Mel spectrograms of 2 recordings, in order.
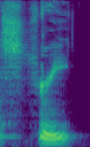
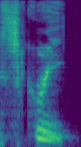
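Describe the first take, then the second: First: The word begins with an 'str' sound. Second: The word begins with an 'scr' sound. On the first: "instead of saying street" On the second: "for people from the South, they say screet"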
